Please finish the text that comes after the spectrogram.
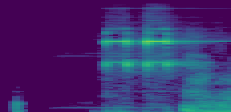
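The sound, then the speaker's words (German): A phone alarm app goes off with two quick, high-pitched electronic beeps, clear, as a location-based alarm signalling arrival near the destination, the Ulmer Münster, then gives way to a low rumbling handling noise. “Aktiviert sich der Wecker und gibt mir die Nachricht, du bist gleich da.”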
